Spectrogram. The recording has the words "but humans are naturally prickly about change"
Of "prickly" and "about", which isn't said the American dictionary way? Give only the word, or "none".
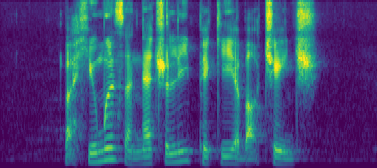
prickly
